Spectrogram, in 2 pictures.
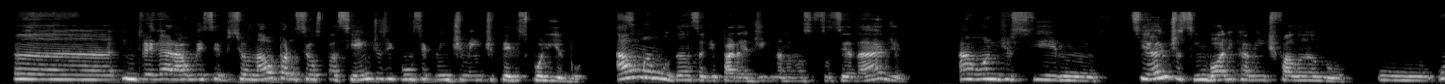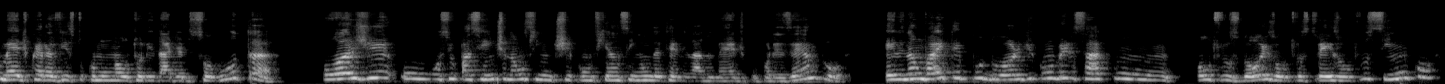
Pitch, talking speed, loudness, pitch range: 215 Hz, 130 wpm, -23 LUFS, 185-245 Hz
